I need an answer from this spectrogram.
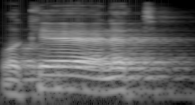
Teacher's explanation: ഈ പദത്തിലെ കാഫ്, അതിൻ്റെ ദീർഘാക്ഷരമായ അലിഫ്, ഈ അലിഫിനൊക്കെ തർക്കീഖാണ്. അലിഫ് എന്ന അക്ഷരം, ദീർഘാക്ഷരമായ അലിഫ് തഫ്ഖീമിലും തർക്കീഖിലും ദീർഘിപ്പിക്കപ്പെടുന്ന അക്ഷരത്തെ പിന്തുടരുന്നതാണ് എന്നതും ശ്രദ്ധിക്കേണ്ട കാര്യമാണ്.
